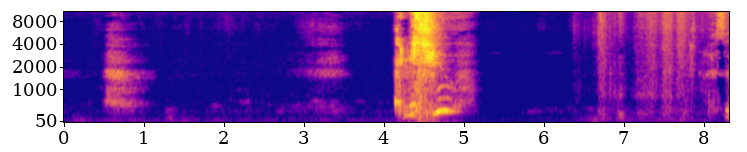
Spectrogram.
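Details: Deliberate sneezing onto a mirror: two soft preparatory inhalations, then one loud explosive sneeze, followed by quiet breathy exhalation and rustling; a single sneeze.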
